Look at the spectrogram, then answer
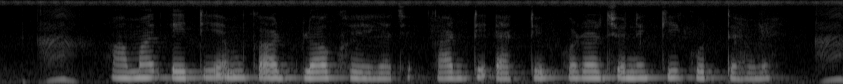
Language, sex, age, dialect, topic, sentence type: Bengali, female, 18-24, Jharkhandi, banking, question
